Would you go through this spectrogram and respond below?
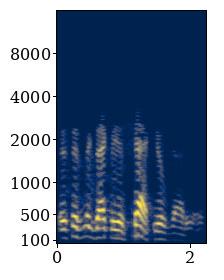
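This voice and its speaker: An American actor playing a slick, ambitious, pushy prospector with scheming confidence in a 1940s radio drama. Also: male voice, mid-range voice, animated, moderate pace, close to an everyday voice. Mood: smug, businesslike. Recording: tinny narrow-band 1940s radio recording.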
